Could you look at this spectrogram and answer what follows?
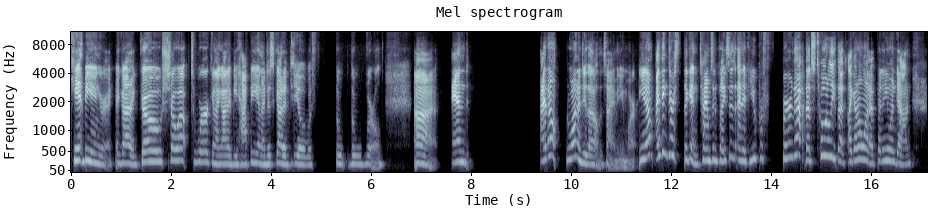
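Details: Man who identifies as a person who stutters, speaking at a stuttering conference; word and part-word repetitions are audible; stuttering.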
